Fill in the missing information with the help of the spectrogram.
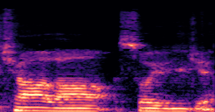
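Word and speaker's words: Çağlar Söyüncü: Charlar Soyuncu. – And you've checked that out, haven't you, with Turkish media? – Well, I've checked it out. Turkish people checked us out when we were saying it wrong.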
